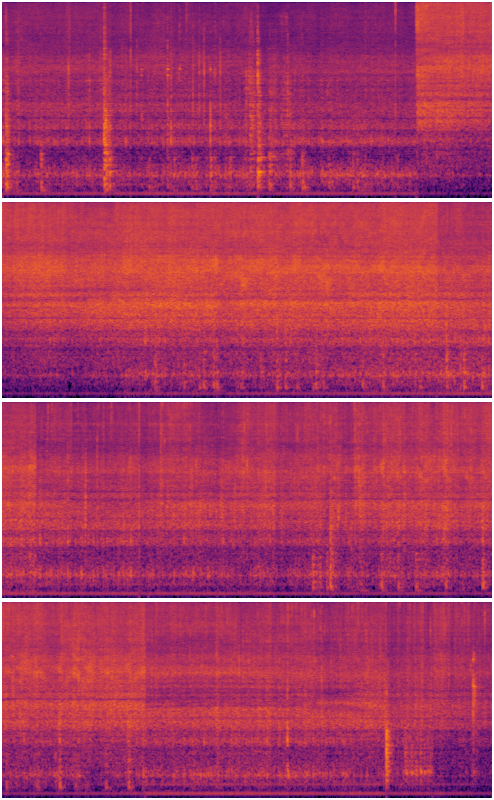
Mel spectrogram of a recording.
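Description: Food sizzling in a miniature stainless saucepan over a small gas flame while a wooden spatula stirs it, with a few light clicks. About six seconds in the sizzle turns suddenly louder, and it eases a little near the end.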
